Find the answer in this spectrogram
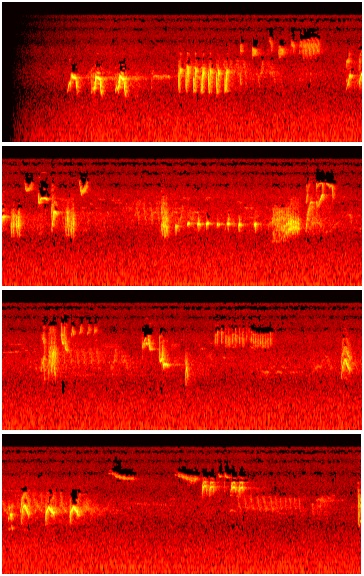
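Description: Songbirds singing: short, varied phrases of chirps, rapid trills and whistles, one after another with brief pauses between them.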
